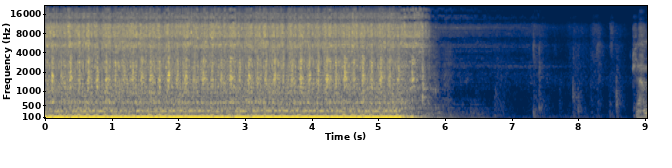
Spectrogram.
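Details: 1971 Mercury Comet GT engine running with the driver's valve cover off: loud, steady run with a fast, even clack about four per second, then shut off; noise seems to come from the front, worse cold; source unknown.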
